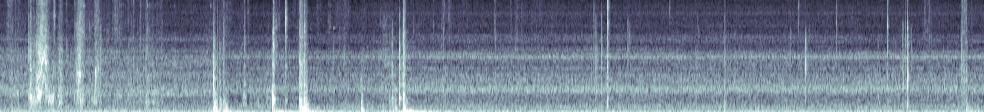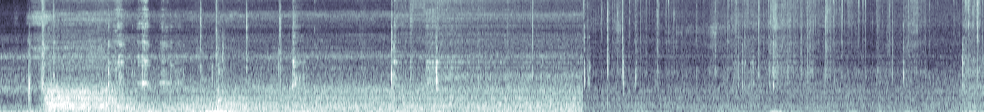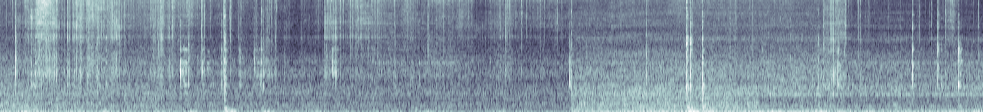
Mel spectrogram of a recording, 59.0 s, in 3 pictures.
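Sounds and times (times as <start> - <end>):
eggplant sizzling in hot oil: 20.3 - 59.0.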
